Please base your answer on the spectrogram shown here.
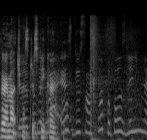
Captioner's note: speaking in French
